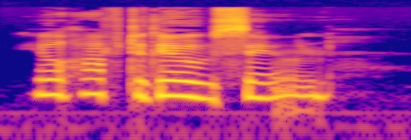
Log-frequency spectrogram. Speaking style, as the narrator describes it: murmured

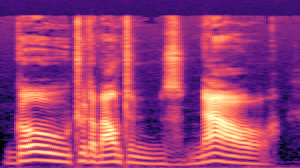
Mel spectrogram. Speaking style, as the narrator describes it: the real God in my head, voice booming in James Earl Jones timbre

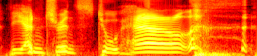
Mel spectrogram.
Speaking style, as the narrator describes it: Halloran, the priest, just like growling

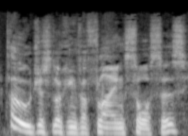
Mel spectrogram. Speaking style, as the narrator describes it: he would joke

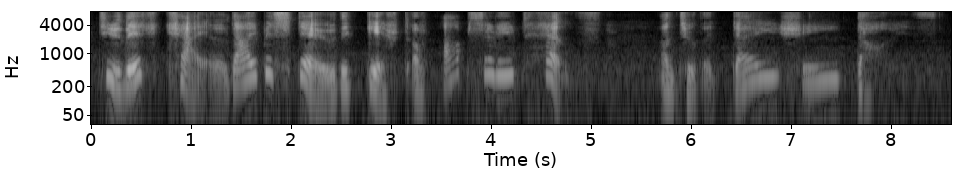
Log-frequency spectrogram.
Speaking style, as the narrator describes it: she cackled

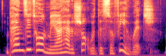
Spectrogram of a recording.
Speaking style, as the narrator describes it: Veronica said happily

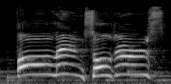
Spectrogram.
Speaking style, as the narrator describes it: He shouted

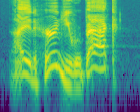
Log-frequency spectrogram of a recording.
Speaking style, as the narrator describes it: squeaked a diminutive chap appearing as a human boy, not yet into adolescence

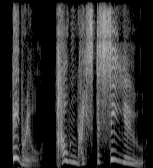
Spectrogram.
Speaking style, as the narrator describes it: Aziraphale exclaimed

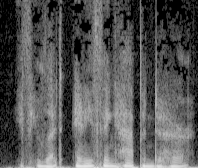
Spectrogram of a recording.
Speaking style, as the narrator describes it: she whispered in my ear

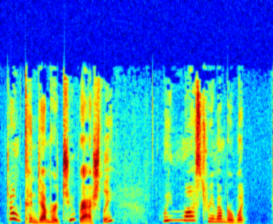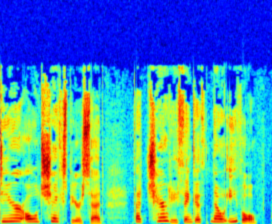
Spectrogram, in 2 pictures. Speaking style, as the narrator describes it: said soothingly

